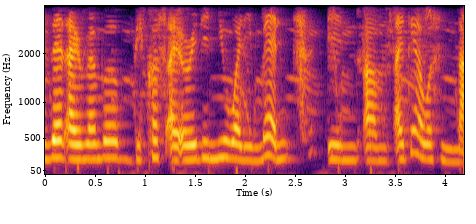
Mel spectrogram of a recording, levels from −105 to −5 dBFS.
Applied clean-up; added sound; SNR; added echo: classical method log-MMSE.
